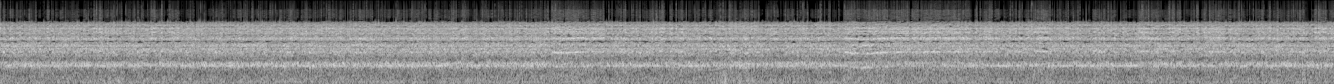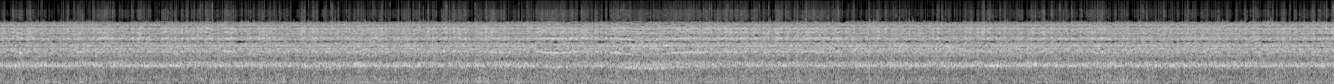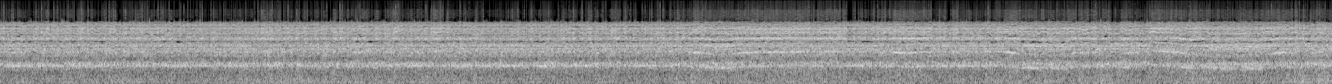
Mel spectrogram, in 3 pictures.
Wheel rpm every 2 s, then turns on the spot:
230, 230, 230, 230, 230, 230, 230, 230, 230, 230, 230, 230, 230, 230, 230, 230, 230, 230, 220, 220.
none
